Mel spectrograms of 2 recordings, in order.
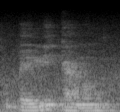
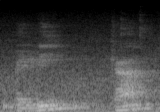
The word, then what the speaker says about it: pelícano: Si decimos pelícano, pelícano, la que suena con mayor intensidad es la antepenúltima.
